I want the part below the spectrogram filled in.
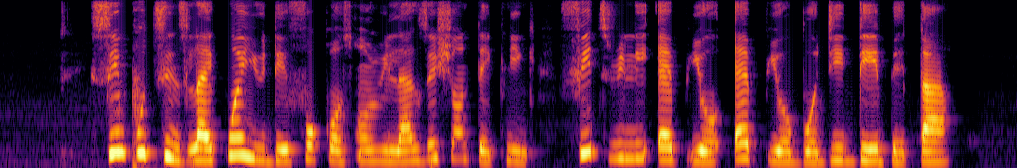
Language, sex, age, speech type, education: Nigerian Pidgin, female, 15-29, spontaneous, tertiary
